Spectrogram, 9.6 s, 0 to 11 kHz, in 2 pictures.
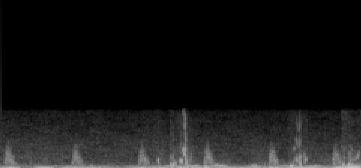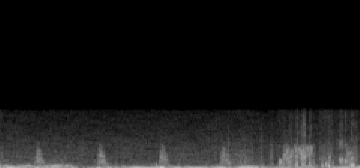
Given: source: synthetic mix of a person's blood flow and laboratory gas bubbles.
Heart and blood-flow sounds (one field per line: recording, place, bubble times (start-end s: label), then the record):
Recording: Doppler ultrasound of blood flow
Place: subclavian vein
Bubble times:
2.07-2.15 s: bubbles
2.25-2.56 s: bubbles
3.84-4.10 s: bubbles
4.54-4.84 s: bubbles
8.51-9.03 s: bubbles
9.06-9.57 s: bubbles
From the record:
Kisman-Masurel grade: 222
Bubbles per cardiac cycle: several, 3 to 8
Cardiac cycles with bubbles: 10 to 50%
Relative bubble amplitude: moderate (0.250 to 0.450)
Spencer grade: 2 (many but less than half of the cardiac periods contain bubble signals, singularly or in groups)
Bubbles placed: anywhere in the cardiac cycle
